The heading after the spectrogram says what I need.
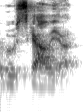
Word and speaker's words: Buscaglia: learning by leo scalia although it looks like it's spelled loose gaglia but it's leo buscaglia but anyway leo b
